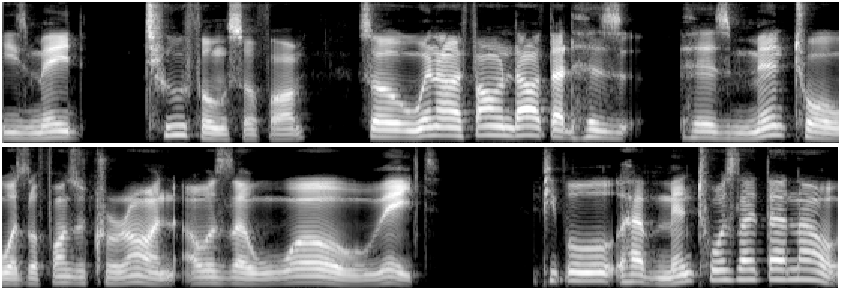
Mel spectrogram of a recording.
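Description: Speaking very slowly, a man uses lively intonation at a medium pitch. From South Africa. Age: 20s. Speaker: podcast host, filmmaker. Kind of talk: casual monologue film review.

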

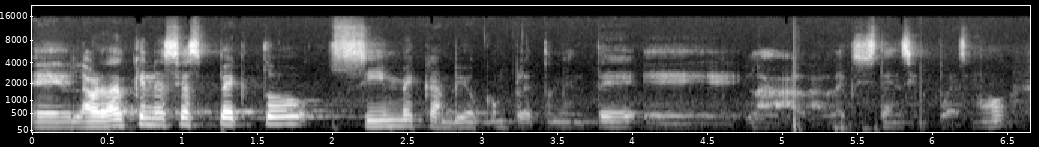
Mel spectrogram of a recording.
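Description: This man has a normal speaking voice, fairly high in pitch, with lively intonation. He talks at a fairly slow pace, and his loudness swings widely. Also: hardly any pauses. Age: 40s. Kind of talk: testimony.

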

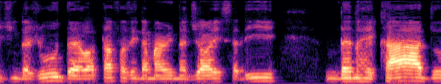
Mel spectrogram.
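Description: This is a man with a plain, everyday voice, medium in pitch, at a moderate pace. The sound is dry and close with no echo, over a quiet background. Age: 20s. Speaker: podcast host. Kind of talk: casual chat.

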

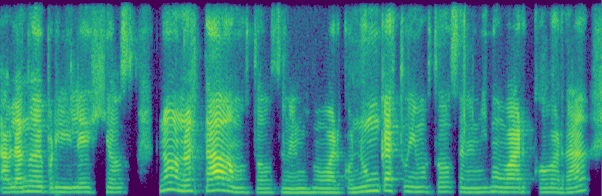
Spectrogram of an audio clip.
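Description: At a moderate pace, a woman talks with an Argentine accent and a medium pitch. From Argentina. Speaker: academic and book publisher. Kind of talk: interview conversation.

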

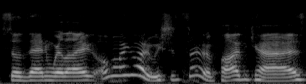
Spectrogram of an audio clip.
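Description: A woman talks at a moderate pace. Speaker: podcast co-host, guest. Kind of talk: casual chat. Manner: loud.

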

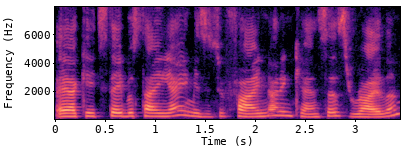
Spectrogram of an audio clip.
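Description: A plain, everyday voice at a moderate pace, with ordinary pitch variation and a dry, close sound with no echo. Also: woman. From Brasília, Brazil. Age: 20s. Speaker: podcast co-host, audiovisual translator. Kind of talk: casual chat.

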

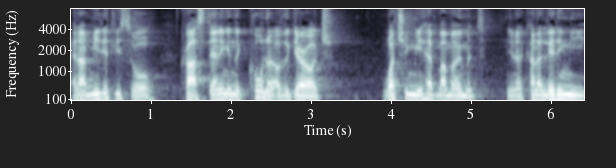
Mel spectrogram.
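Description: A man's unremarkable speaking voice, medium in pitch, at a fairly quick pace with fairly even intonation. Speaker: church member. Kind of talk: testimony. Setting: church.

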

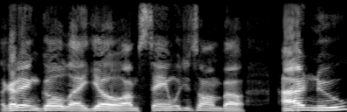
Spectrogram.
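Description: A man with an American accent speaks in an ordinary speaking voice at a fairly quick pace with ordinary pitch variation, on a very clean recording with a silent background. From New Jersey. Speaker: author and photographer. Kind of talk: casual interview chat. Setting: studio.

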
